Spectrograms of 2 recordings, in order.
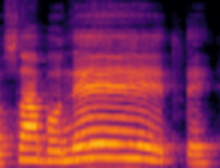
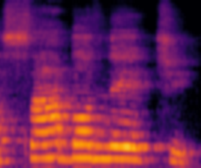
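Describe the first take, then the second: First: "sabonete" with a very long "ne"; stress on penultimate syllable. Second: "sabonete" slowly, split into sa-bo-ne-te; syllable by syllable. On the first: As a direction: stretch the "ne" in "sabonete". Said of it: "é a penúltima". ("sabonete" alongando bastante o "ne") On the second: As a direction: sound out every syllable of "sabonete". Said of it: "separar em sílabas". ("sabonete" devagar, sílaba por sílaba) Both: Shown as a demonstration.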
